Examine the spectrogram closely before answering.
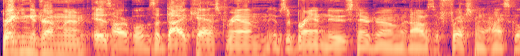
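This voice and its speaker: In an American accent, a man with a fairly low pitch and ordinary pitch variation speaks very fast with hardly any pauses, amid audible room echo and noticeable background noise. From US South, South Georgia. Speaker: gaming streamer and drummer. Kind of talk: casual live-stream chat answering viewers. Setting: live stream.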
